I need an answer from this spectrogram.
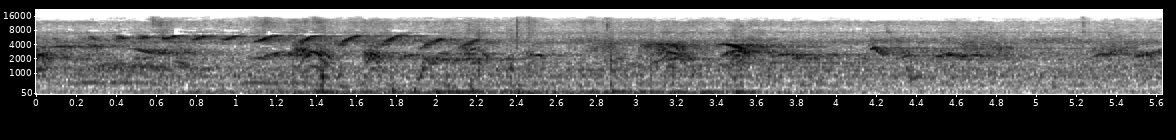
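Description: Wild birds singing and chirping: a fast run of short high notes in the first couple of seconds, then scattered sharp chirps.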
